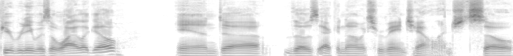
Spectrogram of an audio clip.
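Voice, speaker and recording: Using an unremarkable speaking voice, a man talks at a moderate pace in a fairly low pitch, with fairly even intonation and very even loudness. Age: 60s. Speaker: borough mayor. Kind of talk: conference presentation.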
